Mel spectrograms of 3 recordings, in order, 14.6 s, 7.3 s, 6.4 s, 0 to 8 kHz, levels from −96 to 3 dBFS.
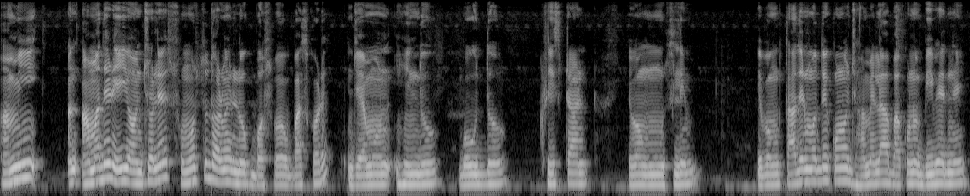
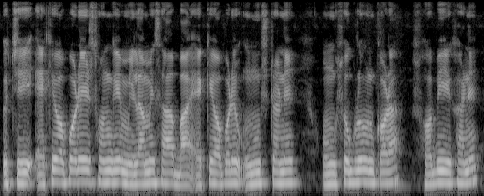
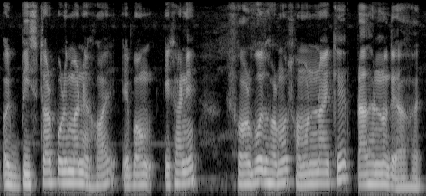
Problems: none marked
